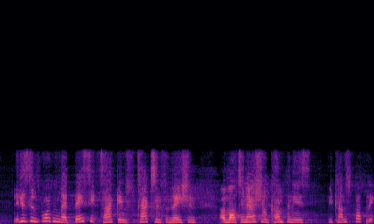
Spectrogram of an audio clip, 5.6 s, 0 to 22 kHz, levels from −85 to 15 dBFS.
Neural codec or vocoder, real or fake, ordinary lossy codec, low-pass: codec, 32 kHz, 1.9 kbps, SNAC; fake; none; 7.2 kHz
